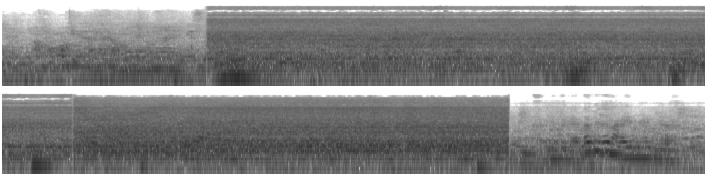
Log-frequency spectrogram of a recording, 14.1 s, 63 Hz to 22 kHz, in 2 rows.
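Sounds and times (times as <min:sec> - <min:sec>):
blow dryer blowing air: 0:02.0 - 0:12.1.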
